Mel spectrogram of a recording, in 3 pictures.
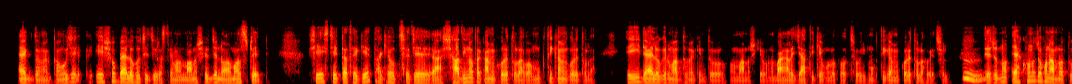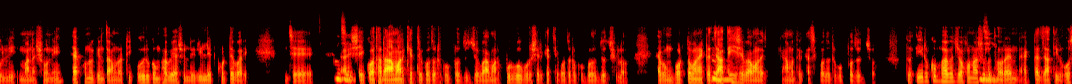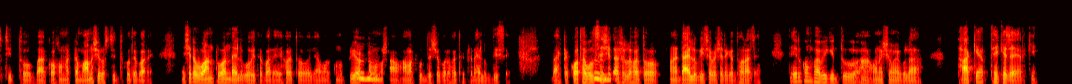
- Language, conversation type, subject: Bengali, podcast, একটি বিখ্যাত সংলাপ কেন চিরস্থায়ী হয়ে যায় বলে আপনি মনে করেন?
- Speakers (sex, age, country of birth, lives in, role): female, 35-39, Bangladesh, Germany, host; male, 25-29, Bangladesh, Bangladesh, guest
- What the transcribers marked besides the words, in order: none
